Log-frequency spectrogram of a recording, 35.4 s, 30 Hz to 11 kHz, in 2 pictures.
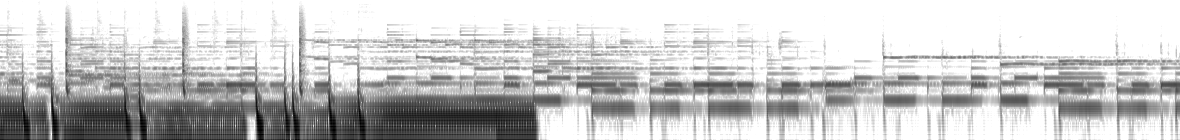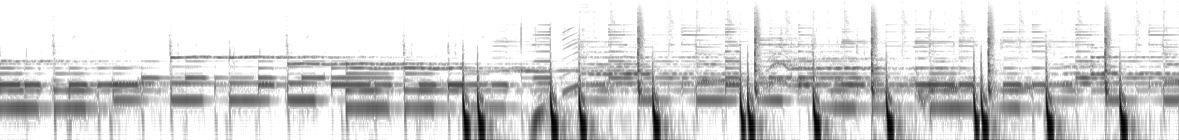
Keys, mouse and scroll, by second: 0.6 alt+shift+click, 2.4-3.2 typing, 14.0 double click, 22.2 double click, 24.6 double click, 26.8-27.2 typing, 30.6 double click.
